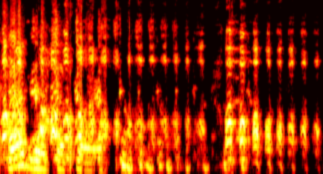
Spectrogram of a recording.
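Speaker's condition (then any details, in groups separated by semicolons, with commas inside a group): No condition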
